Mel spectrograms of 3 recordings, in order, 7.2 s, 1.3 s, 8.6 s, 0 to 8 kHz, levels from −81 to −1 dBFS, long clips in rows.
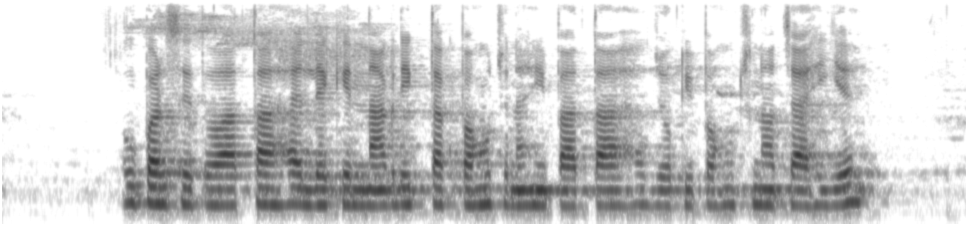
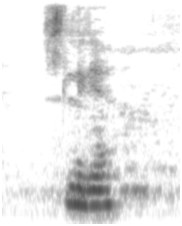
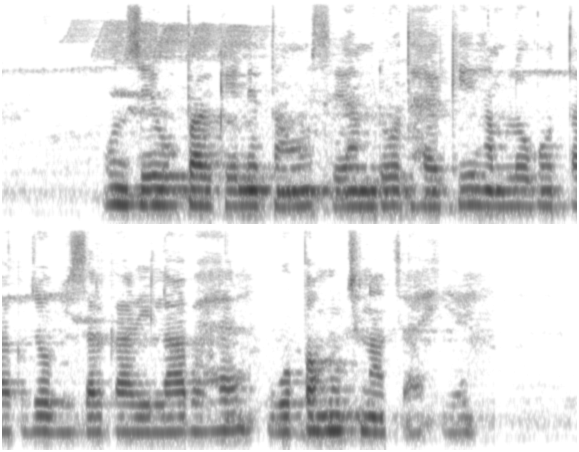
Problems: none marked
